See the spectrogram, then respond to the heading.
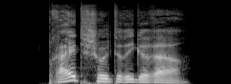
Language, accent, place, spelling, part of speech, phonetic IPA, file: German, Germany, Berlin, breitschulterigerer, adjective, [ˈbʁaɪ̯tˌʃʊltəʁɪɡəʁɐ], De-breitschulterigerer.ogg
- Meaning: inflection of breitschulterig: 1. strong/mixed nominative masculine singular comparative degree 2. strong genitive/dative feminine singular comparative degree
